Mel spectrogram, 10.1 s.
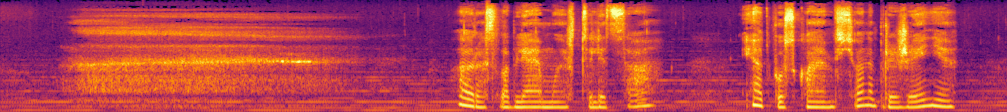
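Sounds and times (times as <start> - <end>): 
soft sustained tonal backdrop: 0.0 - 9.2
slow exhale during a relaxation exercise: 0.6 - 4.0
speech: 4.6 - 6.6, 7.5 - 9.6.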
